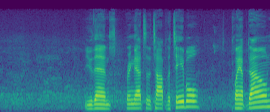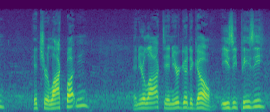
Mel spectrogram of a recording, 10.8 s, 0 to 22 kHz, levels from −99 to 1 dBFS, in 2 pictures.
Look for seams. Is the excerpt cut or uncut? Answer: uncut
